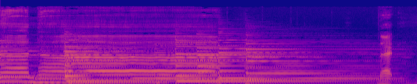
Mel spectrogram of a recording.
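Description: Digital piano playing held chords, including an E-flat major chord. The notes ring on and fade out over the last couple of seconds.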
